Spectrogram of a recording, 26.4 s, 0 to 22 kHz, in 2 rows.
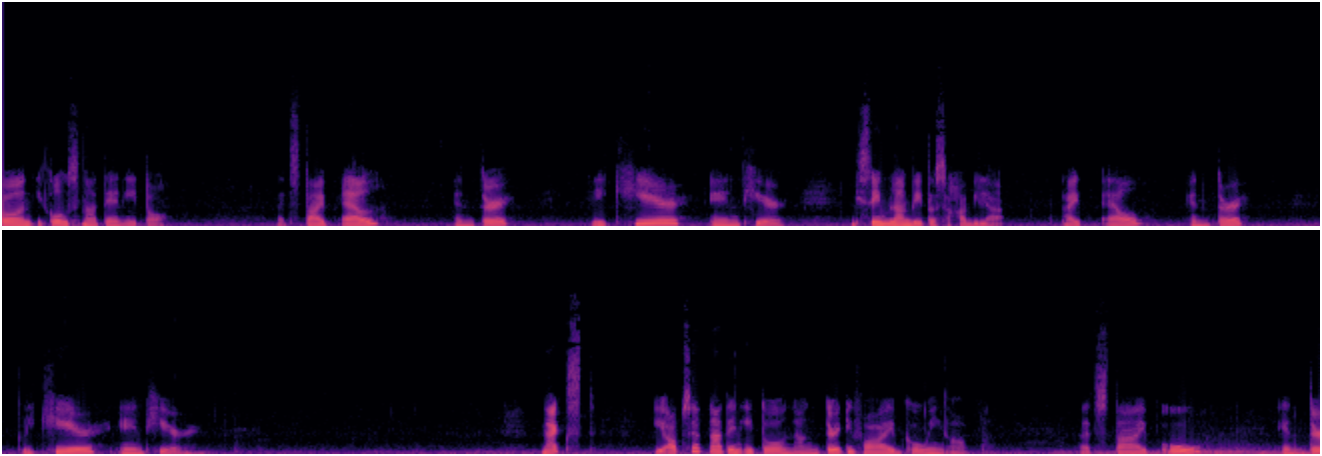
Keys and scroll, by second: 3.4 l, 10.8 l, 24.9 0.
